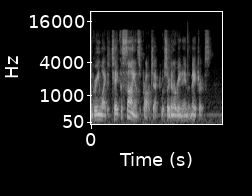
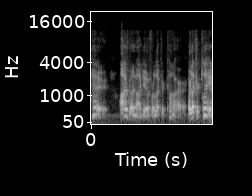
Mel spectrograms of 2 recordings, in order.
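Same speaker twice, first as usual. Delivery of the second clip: put-on South African accent; 2 semitones higher than usual. Acting out a cameo line, South African accent as Elon Musk. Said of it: "if you do the South African accent".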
